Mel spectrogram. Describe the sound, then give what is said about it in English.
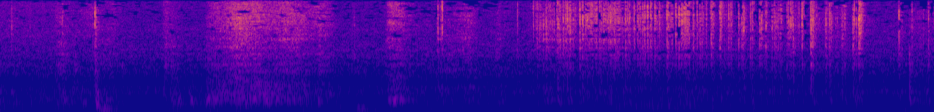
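Low-tack console tape for labelling a mixing desk is torn off its roll, a faint, scratchy ripping and crinkling that runs in rough bursts over several seconds. “Console tape is called console tape because you put it on a mixing console”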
